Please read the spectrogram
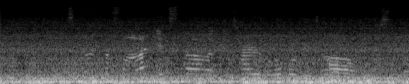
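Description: Steady low rumble of a car's engine and tyres heard from inside the cabin while driving, with quiet talking over it.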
